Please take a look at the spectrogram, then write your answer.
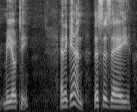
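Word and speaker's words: Mayotte: by the way and the pronunciation it's Maya T my OT sorry me OT and again this is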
